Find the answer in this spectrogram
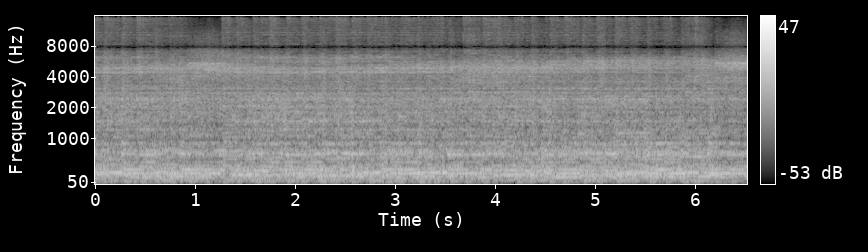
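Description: Heavy metal band playing live: electric guitar, bass guitar and drums, loud and dense, with a repeating riff over fast drumming.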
